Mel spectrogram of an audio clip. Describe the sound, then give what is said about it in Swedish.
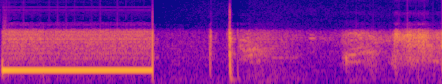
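A steady ringing tone of an outgoing phone call sounds for under a second, then cuts off abruptly, followed by a couple of sharp clicks and faint line noise as the call connects. “jag ringer här nu och det, det blir ingen resa.”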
